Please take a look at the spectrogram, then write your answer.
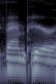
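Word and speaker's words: Vampyr: they're not the same is that how you pronounce it um v-a-m-p-y-r is how the games here it's vampir get it right oh my goodness vampire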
